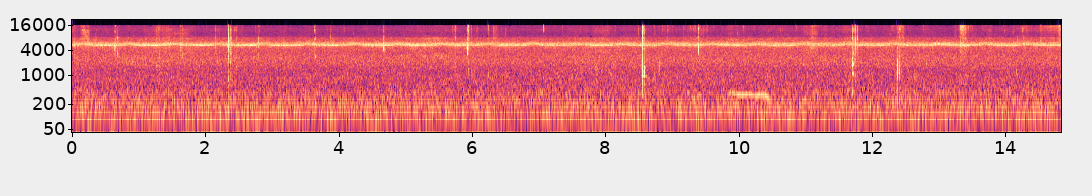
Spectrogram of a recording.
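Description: Steady high-pitched chirring of insects, with a few short sharp clicks from chewing and from hands handling the meat.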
